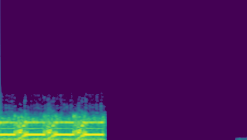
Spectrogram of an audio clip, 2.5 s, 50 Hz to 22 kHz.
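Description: Boeing 747-400 caution beeper sounding: a quick run of electronic beeps, about four a second, that stops suddenly about a second in. It is the aural alert for a caution-level fault, here the loss of hydraulic system pressure.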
